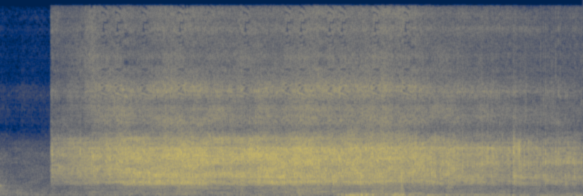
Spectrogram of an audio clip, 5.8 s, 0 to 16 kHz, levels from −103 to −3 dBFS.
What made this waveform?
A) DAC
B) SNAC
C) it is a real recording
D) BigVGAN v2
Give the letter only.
B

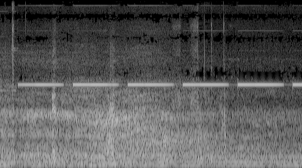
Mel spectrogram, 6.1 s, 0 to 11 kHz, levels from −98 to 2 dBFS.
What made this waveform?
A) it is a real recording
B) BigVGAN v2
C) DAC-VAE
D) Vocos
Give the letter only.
A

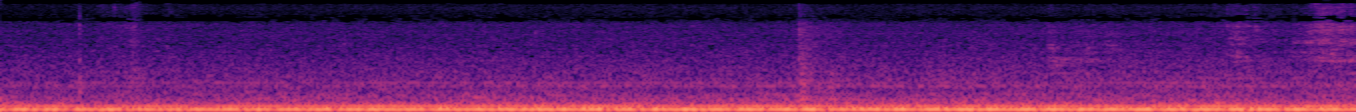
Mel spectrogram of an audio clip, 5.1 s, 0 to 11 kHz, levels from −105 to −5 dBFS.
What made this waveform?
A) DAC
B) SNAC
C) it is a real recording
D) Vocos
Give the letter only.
C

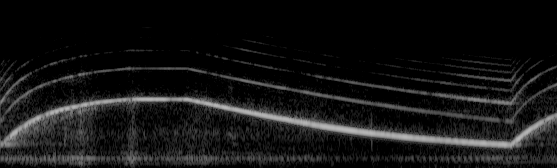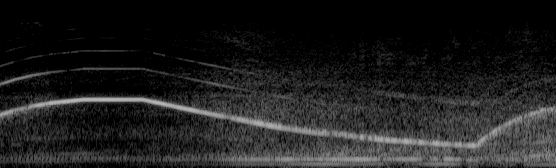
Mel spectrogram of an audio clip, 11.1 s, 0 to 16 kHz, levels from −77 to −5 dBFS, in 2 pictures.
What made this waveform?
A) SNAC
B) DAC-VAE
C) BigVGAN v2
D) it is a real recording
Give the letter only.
D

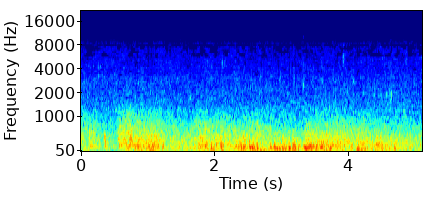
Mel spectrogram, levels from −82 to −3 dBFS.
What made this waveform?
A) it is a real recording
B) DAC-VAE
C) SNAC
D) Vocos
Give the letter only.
A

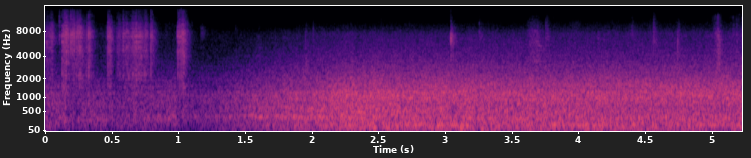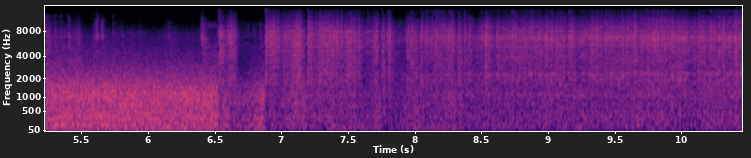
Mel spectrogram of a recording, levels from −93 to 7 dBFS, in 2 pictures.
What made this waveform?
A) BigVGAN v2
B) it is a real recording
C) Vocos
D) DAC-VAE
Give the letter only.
A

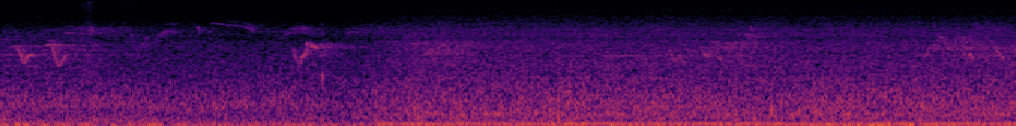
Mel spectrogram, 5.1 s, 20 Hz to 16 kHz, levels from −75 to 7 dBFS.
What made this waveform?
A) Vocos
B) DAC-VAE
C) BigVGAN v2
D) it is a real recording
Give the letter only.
A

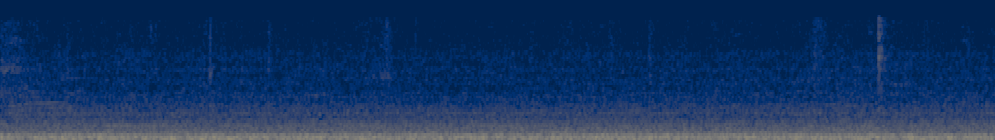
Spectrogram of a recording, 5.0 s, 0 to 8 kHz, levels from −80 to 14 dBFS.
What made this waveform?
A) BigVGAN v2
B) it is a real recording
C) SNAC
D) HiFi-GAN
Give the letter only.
B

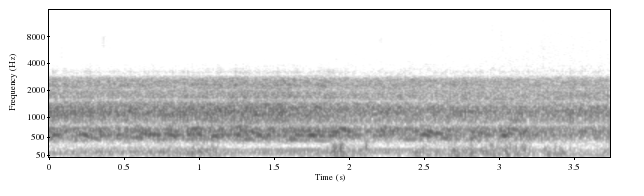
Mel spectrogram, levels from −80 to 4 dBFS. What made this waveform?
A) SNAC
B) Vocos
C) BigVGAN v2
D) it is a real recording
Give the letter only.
C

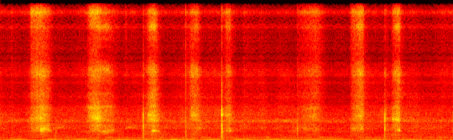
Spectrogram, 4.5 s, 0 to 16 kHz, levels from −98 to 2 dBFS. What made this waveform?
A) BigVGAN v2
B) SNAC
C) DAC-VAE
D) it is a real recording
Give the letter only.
C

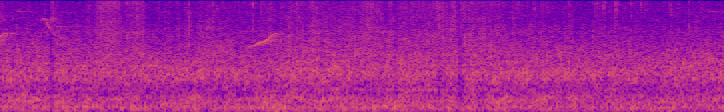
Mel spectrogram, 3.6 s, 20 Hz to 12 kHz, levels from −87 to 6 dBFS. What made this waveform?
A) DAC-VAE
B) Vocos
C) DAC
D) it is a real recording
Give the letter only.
D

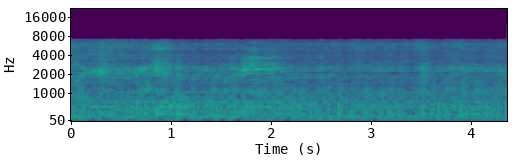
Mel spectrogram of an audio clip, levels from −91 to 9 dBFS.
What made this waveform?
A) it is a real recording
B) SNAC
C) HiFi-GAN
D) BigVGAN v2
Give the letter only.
C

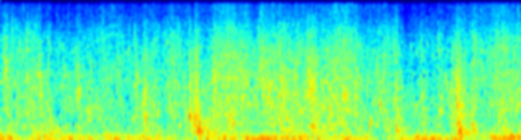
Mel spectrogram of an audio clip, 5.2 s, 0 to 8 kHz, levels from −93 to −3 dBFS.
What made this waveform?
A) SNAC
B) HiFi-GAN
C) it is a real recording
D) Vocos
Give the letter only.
C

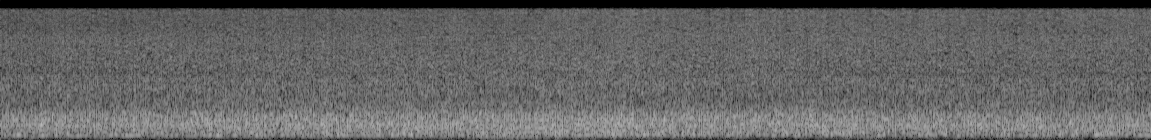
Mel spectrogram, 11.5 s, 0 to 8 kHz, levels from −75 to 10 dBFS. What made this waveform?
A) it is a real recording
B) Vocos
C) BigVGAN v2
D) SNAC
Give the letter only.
B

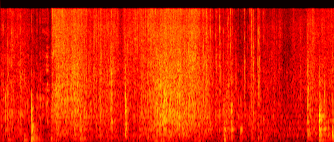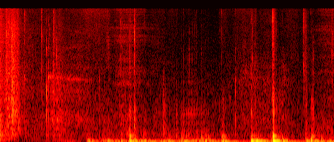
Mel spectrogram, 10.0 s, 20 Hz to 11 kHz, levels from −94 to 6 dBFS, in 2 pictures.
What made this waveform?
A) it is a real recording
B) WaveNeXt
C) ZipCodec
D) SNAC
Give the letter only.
A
